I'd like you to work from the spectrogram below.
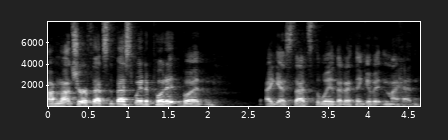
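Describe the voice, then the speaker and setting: Very fast speech from a man at a medium pitch, with ordinary pitch variation. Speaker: student. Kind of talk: class assignment video explanation. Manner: halting, hesitant with fillers.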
